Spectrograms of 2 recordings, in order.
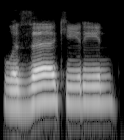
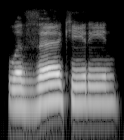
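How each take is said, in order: Both takes have the same delivery.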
